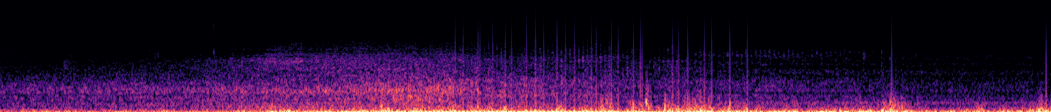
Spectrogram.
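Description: A car passing close by at low speed: its tyre and engine noise swells about two seconds in and peaks as it goes past. A run of sharp clicks comes at the loudest point, over low wind rumble on the microphone.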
